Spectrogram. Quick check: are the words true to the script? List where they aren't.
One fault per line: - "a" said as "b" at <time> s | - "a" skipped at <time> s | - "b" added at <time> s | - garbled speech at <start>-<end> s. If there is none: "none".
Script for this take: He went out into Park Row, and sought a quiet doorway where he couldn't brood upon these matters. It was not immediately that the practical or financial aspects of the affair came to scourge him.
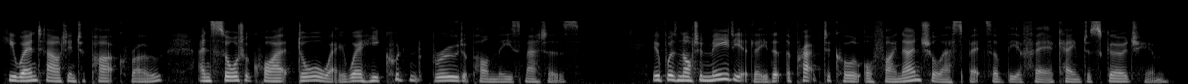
none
